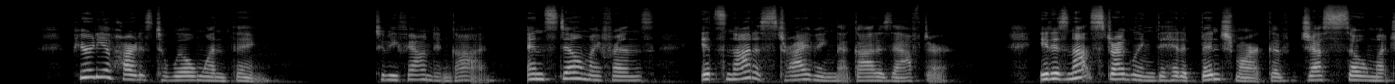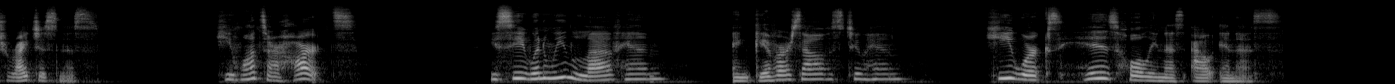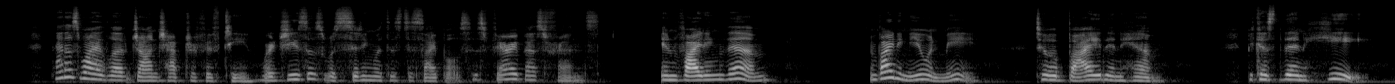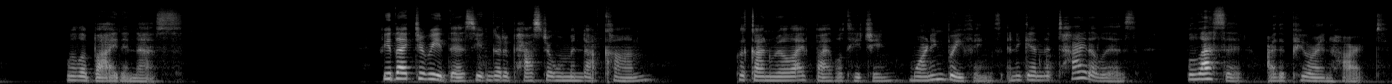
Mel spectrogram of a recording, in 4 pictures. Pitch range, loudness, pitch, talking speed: 160-225 Hz, -30 LUFS, 190 Hz, 135 wpm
